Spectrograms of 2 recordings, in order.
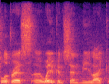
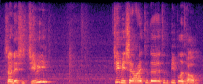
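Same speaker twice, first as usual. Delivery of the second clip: high, sweet voice for a pet; high pet talk; 9 semitones higher, faster than usual. Real, not acted. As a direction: coo at the dog.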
